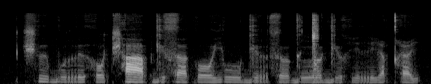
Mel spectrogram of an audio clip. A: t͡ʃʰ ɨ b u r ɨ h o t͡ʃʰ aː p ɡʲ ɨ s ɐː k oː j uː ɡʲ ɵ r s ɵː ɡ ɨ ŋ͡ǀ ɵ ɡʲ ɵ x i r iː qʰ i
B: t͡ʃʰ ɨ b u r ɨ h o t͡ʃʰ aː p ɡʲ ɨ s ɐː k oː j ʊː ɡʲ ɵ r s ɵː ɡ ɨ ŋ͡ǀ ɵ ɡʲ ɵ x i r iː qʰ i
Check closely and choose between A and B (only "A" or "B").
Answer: A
